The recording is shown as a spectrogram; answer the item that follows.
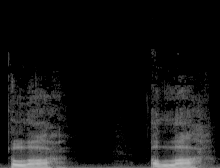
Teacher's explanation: gloss toop and then we have all sound as in Father then we have a very long dark l sound in the middle and then we have a along all sound like in Father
